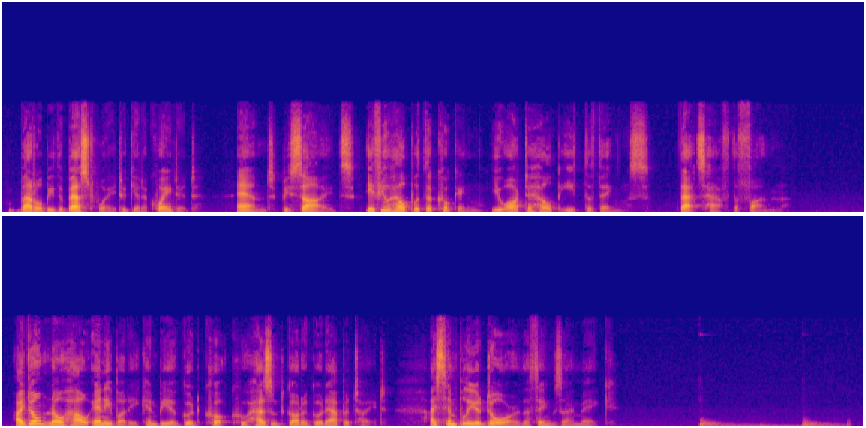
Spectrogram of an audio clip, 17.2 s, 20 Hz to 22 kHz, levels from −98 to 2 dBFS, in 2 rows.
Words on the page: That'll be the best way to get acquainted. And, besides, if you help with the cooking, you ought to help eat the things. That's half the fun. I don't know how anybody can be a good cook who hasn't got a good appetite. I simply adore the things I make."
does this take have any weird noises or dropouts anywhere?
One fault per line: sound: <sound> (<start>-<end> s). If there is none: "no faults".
sound: tap (15.6-17.1 s)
